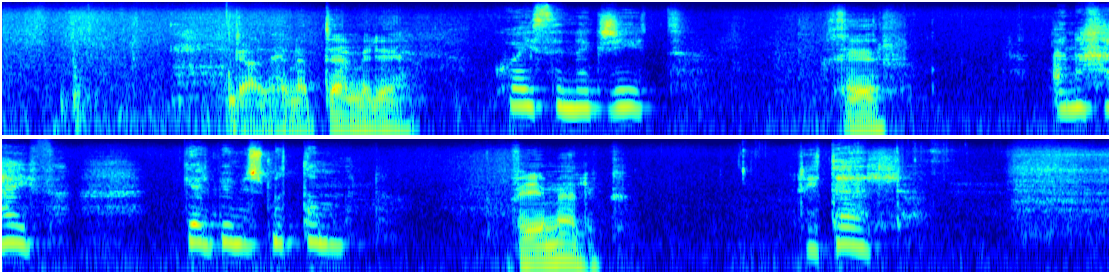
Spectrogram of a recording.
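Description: A woman speaks in a tense, upset voice nearby.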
